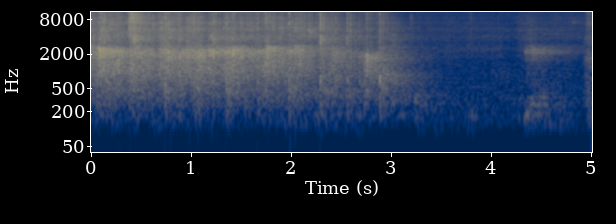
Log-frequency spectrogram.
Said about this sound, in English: Can you guys give them a round of applause for coming up and being vulnerable? Thanks, guys.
